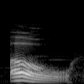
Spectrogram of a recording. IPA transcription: əʊ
